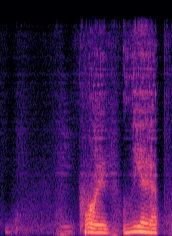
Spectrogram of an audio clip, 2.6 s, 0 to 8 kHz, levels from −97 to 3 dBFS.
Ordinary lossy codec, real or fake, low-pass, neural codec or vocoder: none; fake; 7.2 kHz; codec, 44.1 kHz, 0.9 kbps, DAC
